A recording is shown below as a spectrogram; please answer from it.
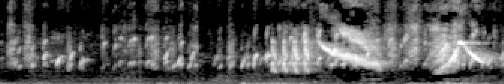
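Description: Goldfinch song: rapid, twittering high notes with buzzy, tinkling phrases and quick downward slurs, growing louder toward the end.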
